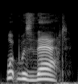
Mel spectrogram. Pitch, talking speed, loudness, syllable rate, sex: 235 Hz, 230 wpm, -14 LUFS, 4.8 syllables/s, female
